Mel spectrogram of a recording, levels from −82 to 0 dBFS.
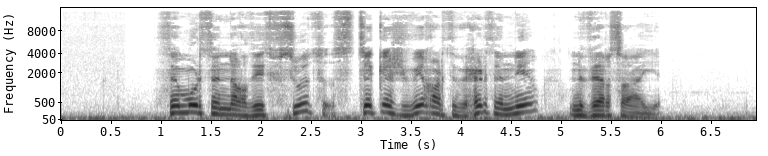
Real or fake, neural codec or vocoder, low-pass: real; none; 14.4 kHz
